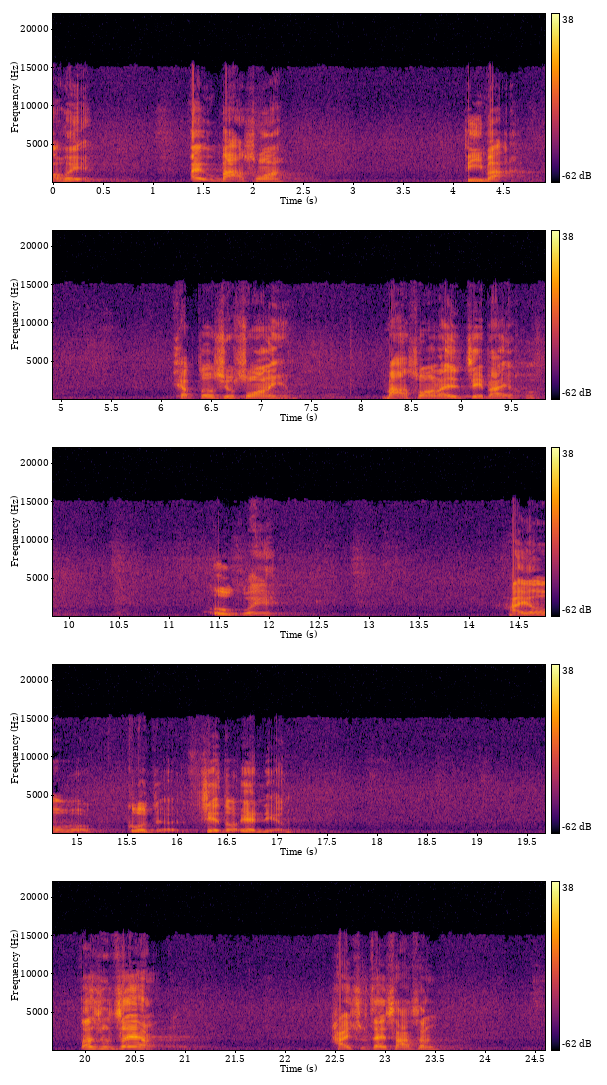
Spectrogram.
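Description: An elderly man speaks into a microphone with animation, in short bursts with pauses.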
